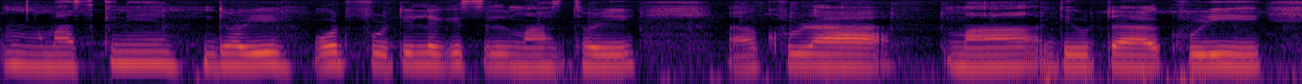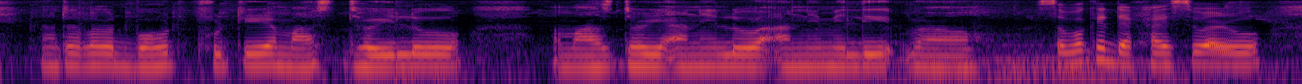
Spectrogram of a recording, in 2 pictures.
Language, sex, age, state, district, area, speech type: Assamese, female, 18-30, Assam, Tinsukia, rural, spontaneous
